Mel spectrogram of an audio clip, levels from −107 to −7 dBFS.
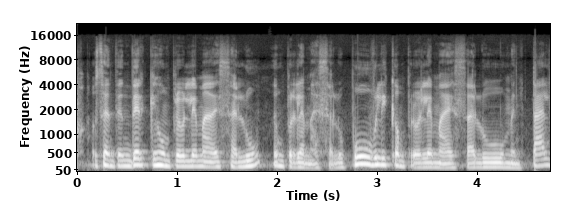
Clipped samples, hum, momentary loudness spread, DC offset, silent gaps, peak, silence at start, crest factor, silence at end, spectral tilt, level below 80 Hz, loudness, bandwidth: under 0.1%; none; 6 LU; under 0.1%; none; 0 dBFS; 0 s; 16 dB; 0 s; -6.5 dB/octave; -58 dBFS; -16 LUFS; 13.5 kHz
